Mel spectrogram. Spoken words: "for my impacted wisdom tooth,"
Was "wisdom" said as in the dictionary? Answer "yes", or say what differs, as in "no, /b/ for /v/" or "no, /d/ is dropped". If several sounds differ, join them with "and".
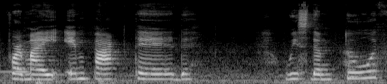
no, /s/ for /z/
